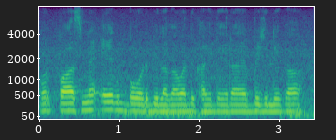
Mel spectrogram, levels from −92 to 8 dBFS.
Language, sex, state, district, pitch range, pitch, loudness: Hindi, male, Uttar Pradesh, Saharanpur, 135-150 Hz, 140 Hz, -14 LUFS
